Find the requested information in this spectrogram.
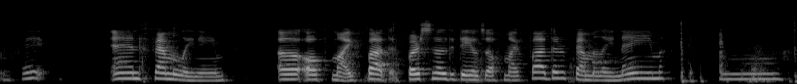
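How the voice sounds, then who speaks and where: A woman speaks at a fairly slow pace in a high voice, with ordinary pitch variation. Her pauses are long and frequent. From Punjab, India. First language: Punjabi. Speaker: immigration tutorial creator. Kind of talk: tutorial. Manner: halting.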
